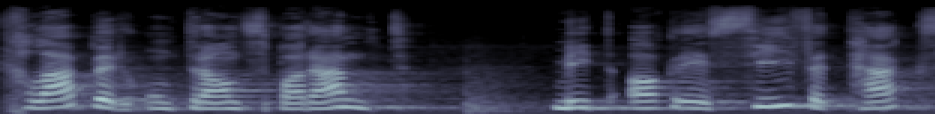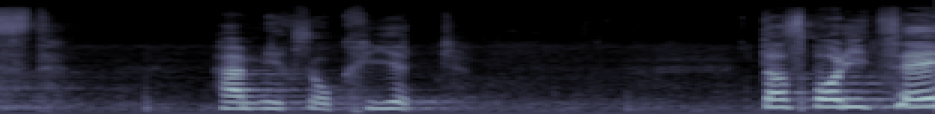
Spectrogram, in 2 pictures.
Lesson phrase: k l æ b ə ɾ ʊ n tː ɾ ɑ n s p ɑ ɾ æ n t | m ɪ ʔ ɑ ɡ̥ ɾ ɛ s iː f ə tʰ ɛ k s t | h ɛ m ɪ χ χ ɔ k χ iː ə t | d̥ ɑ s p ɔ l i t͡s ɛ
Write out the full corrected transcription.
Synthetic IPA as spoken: k l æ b ə ɾ ʊ n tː ɾ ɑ n s p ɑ ɾ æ n t | m ɪ t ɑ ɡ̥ ɾ ɛ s iː f ə tʰ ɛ k s t | h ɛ m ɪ χ ʃ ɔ k χ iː ə t | d̥ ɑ s p ɔ l i t͡s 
